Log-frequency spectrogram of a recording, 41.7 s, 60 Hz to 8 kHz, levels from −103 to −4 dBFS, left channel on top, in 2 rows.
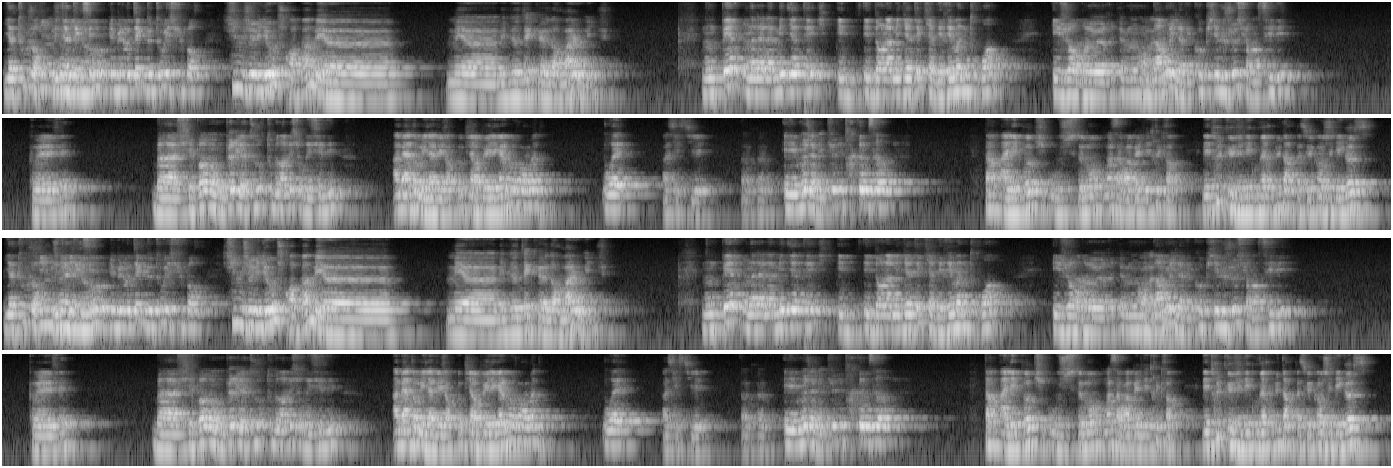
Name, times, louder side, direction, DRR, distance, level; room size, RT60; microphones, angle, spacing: voice 1, 0.0-1.3 1.6-3.0 10.5-14.9 15.7-19.3 23.1-25.9 29.8-30.2 32.5-34.2, left 1 dB, 35° left, 3 dB, 2.9 m, -28 dB
voice 2, 0.5-1.6 3.4-5.9 6.7-9.0 16.0-16.4 17.0-17.7 21.2-21.9 26.7-28.9 30.7-31.4 31.9-32.3 35.6-38.5 38.8-41.3, right 1 dB, 55° right, 2 dB, 5.2 m, -28 dB
22.5 x 16.0 x 2.4 m, 0.90 s
head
